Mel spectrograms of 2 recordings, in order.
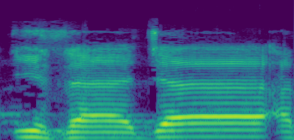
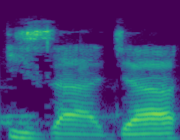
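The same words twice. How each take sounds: First: The middle consonant is a voiced th sound. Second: The middle consonant is a buzzing z sound. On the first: The speaker calls it right. "en mettant la langue entre les dents, tu dis za" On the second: The speaker calls it wrong. "Ce n'est pas Izaja"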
